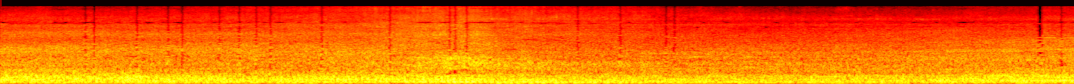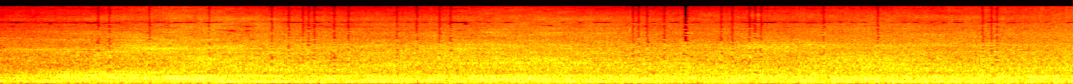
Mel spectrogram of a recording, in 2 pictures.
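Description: Road traffic passing on a city street, cars and motorbikes, their engines running steadily. The motor sound grows louder about halfway through as vehicles pass close by.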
